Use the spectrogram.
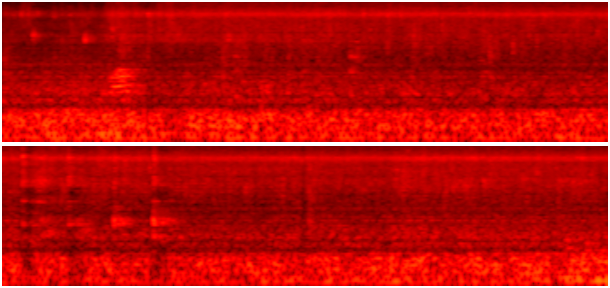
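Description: Chopped chicken giblets sizzle and crackle in a hot pan while being stir-fried, a steady frying hiss with occasional clinks of a utensil.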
